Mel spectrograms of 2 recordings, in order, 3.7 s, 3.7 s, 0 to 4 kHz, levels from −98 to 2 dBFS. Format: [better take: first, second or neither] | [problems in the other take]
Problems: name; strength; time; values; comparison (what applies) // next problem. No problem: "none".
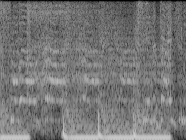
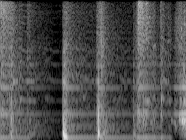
first | noise reduction (neural mask model RNNoise)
